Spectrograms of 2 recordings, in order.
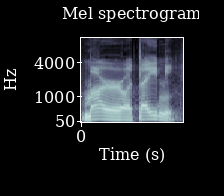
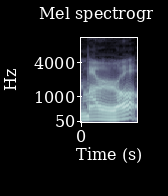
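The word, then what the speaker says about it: مَرَّتَيْنِ: Jangan sampai getarannya hilang. Marrotaini. Getarannya cukup seperti tadi. Mar. Marhaini. Martainini. Marotaini. Jadi bukan marro, bukan marro, bukan marro. Ah, sama. Enggak boleh monyong, enggak boleh getarannya berlebihan atau bahkan jadi hilang.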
